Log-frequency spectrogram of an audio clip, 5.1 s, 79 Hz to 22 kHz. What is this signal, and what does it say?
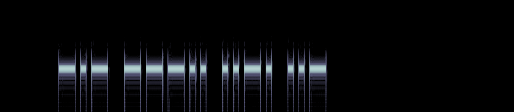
Morse code, heard as a keyed tone, about 22 wpm, 700 Hz. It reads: K8FU
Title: Easy Call Signs Repeated 3x - 22wpm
